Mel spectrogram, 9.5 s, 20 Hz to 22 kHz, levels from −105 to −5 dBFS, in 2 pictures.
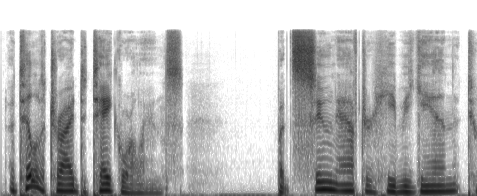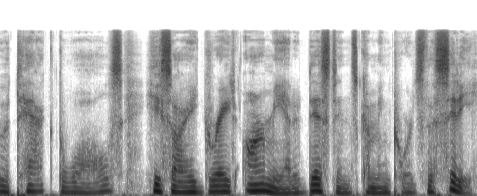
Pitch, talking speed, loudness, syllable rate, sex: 110 Hz, 165 wpm, -22 LUFS, 4.7 syllables/s, male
